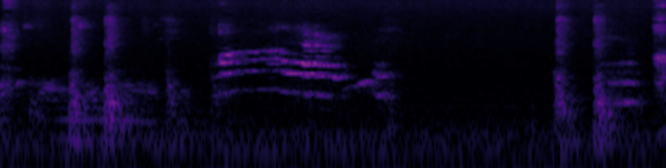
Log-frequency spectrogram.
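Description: Cat knocking on a closed door with its front paws, wanting to be let in: a few quick knocks just after the start and again near the end, with one meow in between.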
